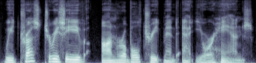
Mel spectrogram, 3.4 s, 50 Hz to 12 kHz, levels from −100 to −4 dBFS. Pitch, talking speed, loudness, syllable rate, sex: 105 Hz, 160 wpm, -18 LUFS, 5.0 syllables/s, male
